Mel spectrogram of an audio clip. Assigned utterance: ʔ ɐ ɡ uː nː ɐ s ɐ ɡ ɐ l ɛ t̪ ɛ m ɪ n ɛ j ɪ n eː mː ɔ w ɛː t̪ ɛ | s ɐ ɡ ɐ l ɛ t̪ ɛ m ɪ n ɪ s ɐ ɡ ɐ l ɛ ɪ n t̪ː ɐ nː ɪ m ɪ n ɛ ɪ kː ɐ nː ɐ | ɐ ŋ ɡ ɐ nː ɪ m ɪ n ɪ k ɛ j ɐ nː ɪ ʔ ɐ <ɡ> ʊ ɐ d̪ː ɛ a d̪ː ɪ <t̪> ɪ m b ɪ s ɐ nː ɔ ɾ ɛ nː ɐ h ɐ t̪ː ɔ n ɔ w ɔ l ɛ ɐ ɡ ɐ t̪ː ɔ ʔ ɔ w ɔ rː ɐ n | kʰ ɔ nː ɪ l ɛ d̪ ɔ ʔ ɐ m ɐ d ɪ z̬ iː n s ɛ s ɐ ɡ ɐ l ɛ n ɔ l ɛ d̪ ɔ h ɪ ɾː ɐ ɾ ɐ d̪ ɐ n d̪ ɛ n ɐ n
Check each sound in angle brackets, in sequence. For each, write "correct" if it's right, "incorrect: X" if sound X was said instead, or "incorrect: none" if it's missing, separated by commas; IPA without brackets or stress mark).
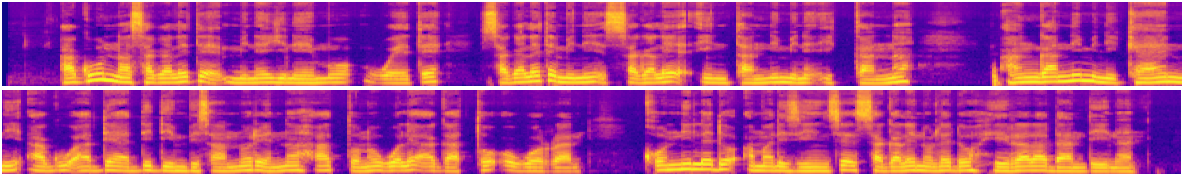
correct, incorrect: d̪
